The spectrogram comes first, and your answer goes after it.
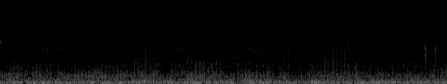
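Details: Maine Coon cats purring while kittens 43 days old nurse; a short, steady low rumble with a soft background hum.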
